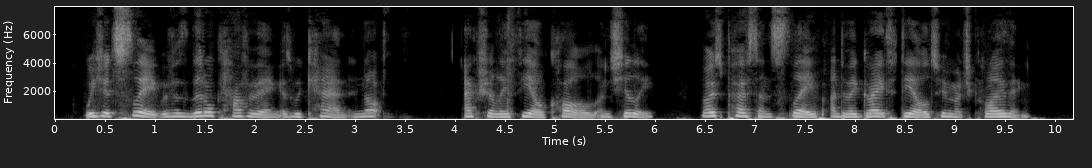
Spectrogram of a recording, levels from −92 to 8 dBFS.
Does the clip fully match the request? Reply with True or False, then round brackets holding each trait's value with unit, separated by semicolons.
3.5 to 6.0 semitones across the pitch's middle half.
False (3.1 semitones)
